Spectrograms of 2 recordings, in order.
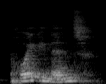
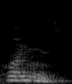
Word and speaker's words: poignant: Jaiva Dharma gives an unprecedented and a poignant, is that how you pronounce it? Poignant. Poignant. Okay. I always thought it was poignant.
